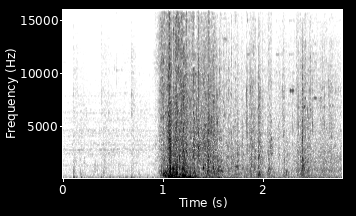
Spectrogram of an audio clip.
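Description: A heavy wooden chest bursts open with a loud rush.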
